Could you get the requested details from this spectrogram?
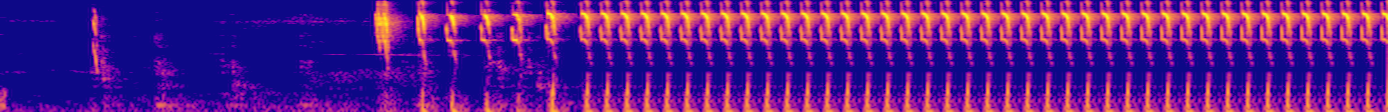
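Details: Velvet-fronted nuthatch in a clear training recording. A couple of scattered single notes lead into several spaced, emphatic high notes. These speed up into a rapid, even, machine-like trill that continues to the end.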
